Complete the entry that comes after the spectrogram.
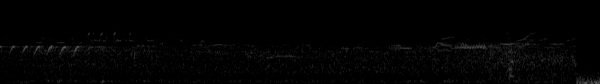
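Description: Faint outdoor birdsong over a soft background hiss: a quick run of about eight chirps at the start, then scattered whistled calls and chirps. It cuts off suddenly just before the end, giving way to a low indoor rumble.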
